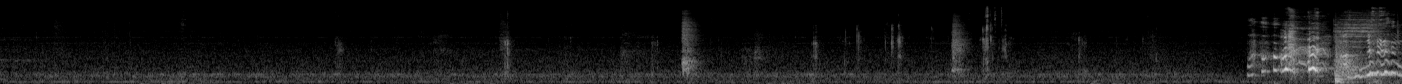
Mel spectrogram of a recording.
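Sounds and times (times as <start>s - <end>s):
steady low hum: 0.0s - 14.0s
quiet chewing of food: 4.2s - 6.7s, 7.5s - 11.7s
crunchy bites: 8.0s - 11.0s.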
